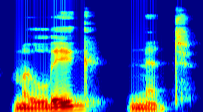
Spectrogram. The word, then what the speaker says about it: malignant: With malign, you have the long I malign. And with malignant, you have the short i, the i sound.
